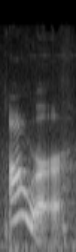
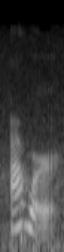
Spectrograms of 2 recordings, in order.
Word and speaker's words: hour: back in an hour hour okay and then again your article indefinite article here so you would say that's not a wobble however it is pronounced as our right the H is silent here so that becomes your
